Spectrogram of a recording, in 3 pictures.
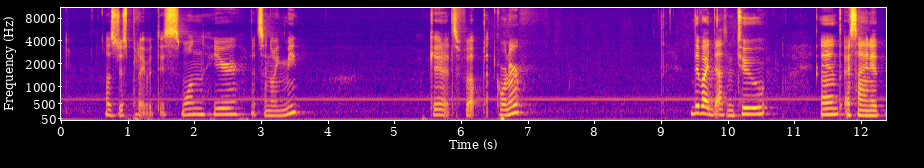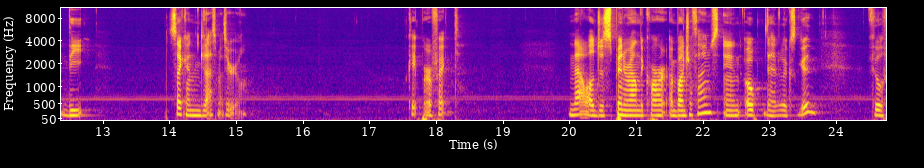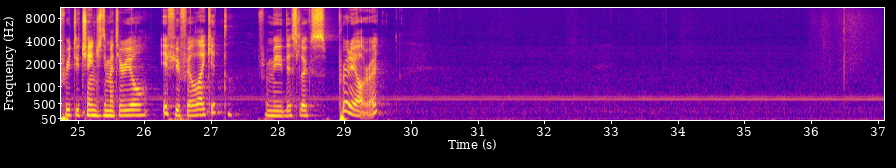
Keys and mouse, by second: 0.7 z, 1.2 click, 1.5 z, 2.4 Tab, 2.5 click, 2.9 Tab, 2.9 z, 3.2 a, 3.4 click, 3.9 z, 4.7 click, 6.4 click, 6.5 Tab, 7.4 Tab, 7.8 z, 8.0 a, 8.6 ctrl+r, 9.5 3, 10.2 alt+click, 13.7 click, 14.0 Tab, 14.2 z, 14.9 alt+a, 15.4-16.6 middle drag, 17.0 middle click, 17.2 z, 20.4-25.7 middle drag, 26.4-32.3 middle drag, 32.8 middle click, 34.5 middle click, 35.1-36.7 middle drag.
